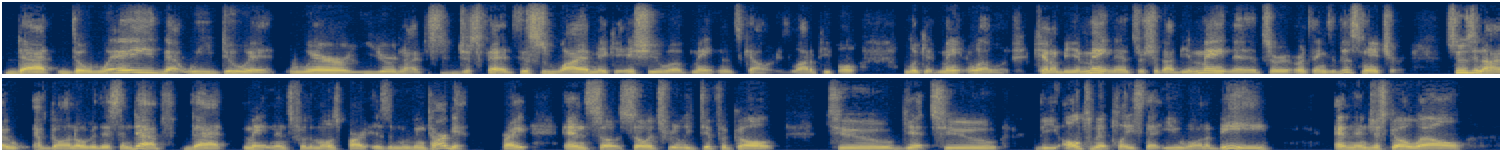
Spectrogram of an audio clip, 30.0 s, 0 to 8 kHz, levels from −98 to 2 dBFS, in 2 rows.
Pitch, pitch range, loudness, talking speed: 145 Hz, 135-160 Hz, -23 LUFS, 180 wpm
